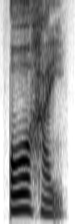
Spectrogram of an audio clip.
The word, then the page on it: 王配: female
